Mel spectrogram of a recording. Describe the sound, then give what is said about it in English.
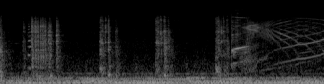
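A big fruit machine's reels spin in a series of short clattering, ratcheting mechanical bursts, followed by swooping electronic tones, all over a steady low hum. No one speaks. “She's going for the big fruit machine.”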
